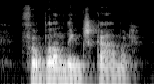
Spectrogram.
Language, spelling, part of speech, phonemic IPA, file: Dutch, verbrandingskamer, noun, /vərˈbrɑndɪŋsˌkamər/, Nl-verbrandingskamer.ogg
- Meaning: combustion chamber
